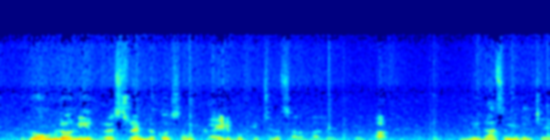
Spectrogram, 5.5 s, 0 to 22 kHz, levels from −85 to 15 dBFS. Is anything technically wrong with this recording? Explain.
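Yes. Noise suppressor artifacts run through the whole clip. The suppressor judges each frequency band frame by frame and pulls down anything it reads as steady noise, here by about 21 dB. The room noise, sitting only about 9 dB below the speech, is therefore pumped: it sinks in the pauses and swells back under the talking.

The same processing also causes speech cut by the noise suppressor, because it mistakes parts of the speech for noise. This happens from 0.21 to 0.33 s, with about 0.1 s affected and drops up to about 19 dB. It happens again from 0.92 to 3.79 s, where roughly 2 s is affected and drops reach about 21 dB. The last stretch runs from 4.6 s to the end, with roughly 0.7 s affected and drops of about 19 dB. In these passages, softer sounds and word endings are turned down along with the background, so they come across as swallowed or faint.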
